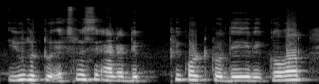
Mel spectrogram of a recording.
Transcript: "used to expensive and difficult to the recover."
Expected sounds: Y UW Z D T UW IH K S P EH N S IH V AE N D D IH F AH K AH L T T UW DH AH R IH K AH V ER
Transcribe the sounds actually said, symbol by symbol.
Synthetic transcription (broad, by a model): Y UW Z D T UW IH K S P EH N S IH AE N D D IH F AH K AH L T T UW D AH R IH K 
